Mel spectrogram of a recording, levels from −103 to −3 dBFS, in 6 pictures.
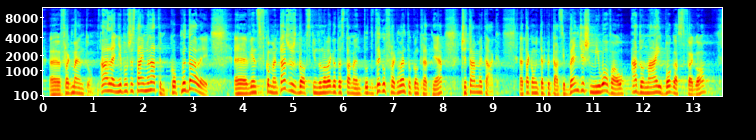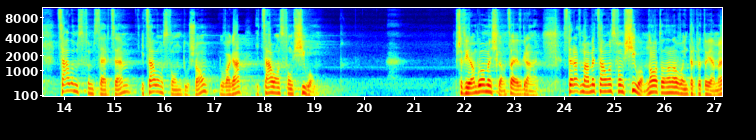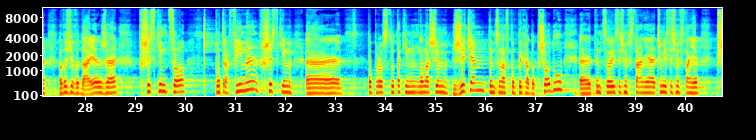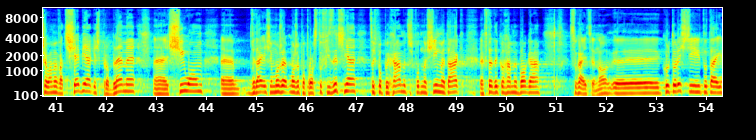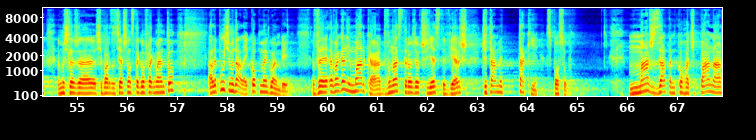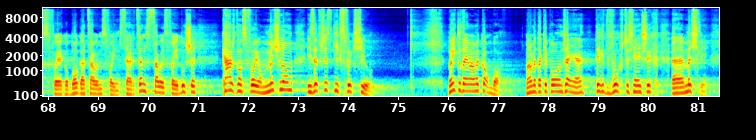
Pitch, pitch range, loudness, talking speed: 175 Hz, 155-200 Hz, -18 LUFS, 125 wpm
